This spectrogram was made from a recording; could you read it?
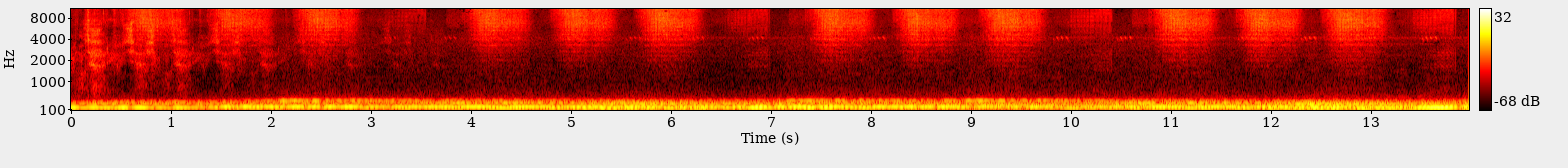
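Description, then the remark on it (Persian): Crickets chirp at night in steady, evenly spaced high-pitched bursts, about two a second, layered over a constant low humming drone that runs the whole time. “همونگاه آواز جیر جیرک ها به شب منای زیبا بخشید.”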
